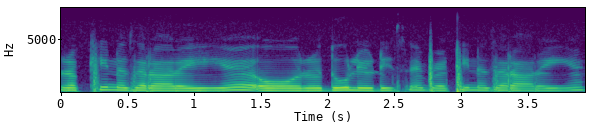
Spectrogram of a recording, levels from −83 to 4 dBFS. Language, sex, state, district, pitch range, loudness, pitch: Hindi, female, Delhi, New Delhi, 205-220 Hz, -17 LUFS, 210 Hz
